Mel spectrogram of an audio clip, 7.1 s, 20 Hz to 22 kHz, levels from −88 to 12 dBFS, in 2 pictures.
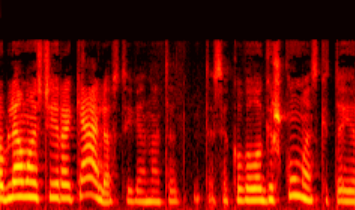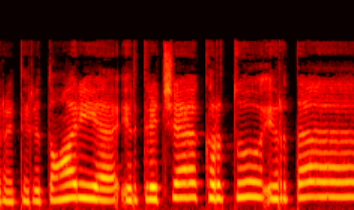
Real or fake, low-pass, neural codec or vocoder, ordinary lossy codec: fake; 9.9 kHz; vocoder, 22.05 kHz, 80 mel bands, WaveNeXt; MP3, 48 kbps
